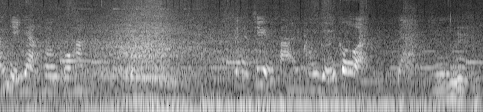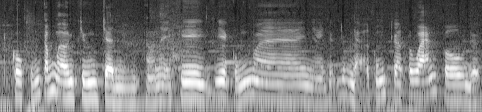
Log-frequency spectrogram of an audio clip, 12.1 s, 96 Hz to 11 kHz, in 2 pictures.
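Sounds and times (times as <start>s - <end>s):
vehicle passing by: 0.0s - 9.0s.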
